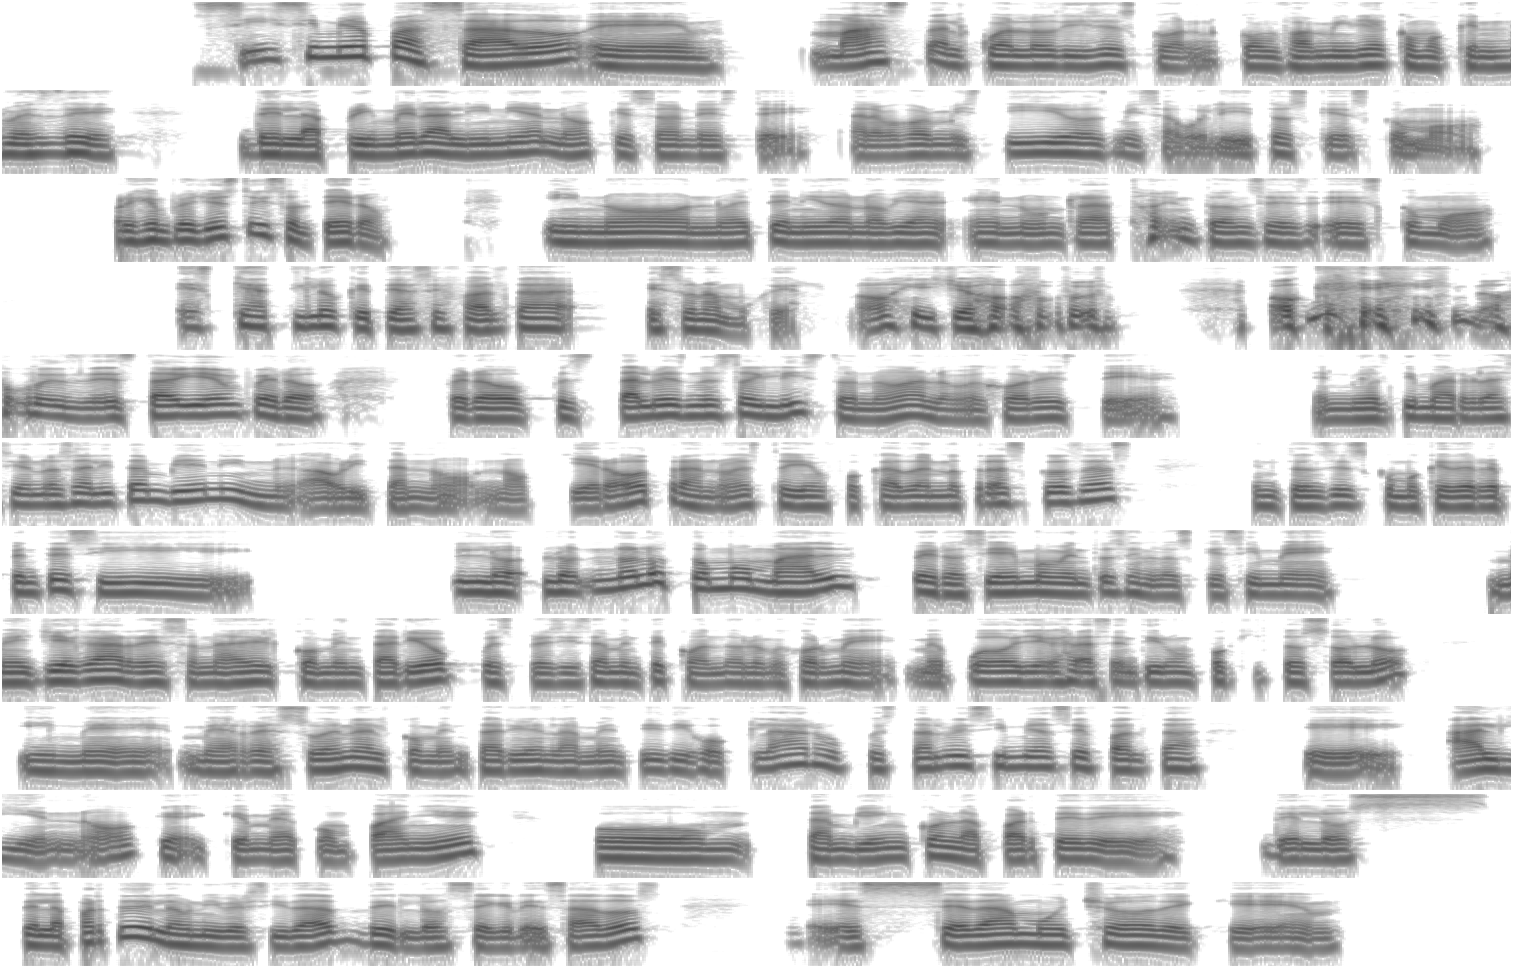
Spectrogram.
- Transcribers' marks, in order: laughing while speaking: "no es"; giggle; laughing while speaking: "yo, okey, no"; other background noise; laughing while speaking: "llegar"
- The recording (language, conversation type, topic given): Spanish, podcast, ¿Qué significa para ti tener éxito?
